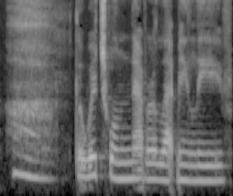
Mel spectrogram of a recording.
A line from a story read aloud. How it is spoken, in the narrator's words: Rapunzel sighed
